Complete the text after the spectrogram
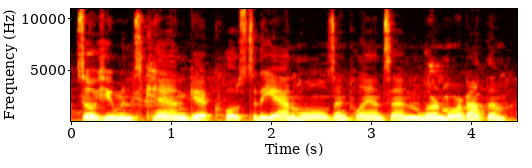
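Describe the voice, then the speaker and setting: A woman's voice: medium pitch, steady tone, moderate pace, dark tone, lightly acted, rough recording. A woman playing a prim, uptight, easily flustered angel little sister in an audio drama, speaking hesitantly. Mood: shy, reflective. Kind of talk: audio roleplay drama acting.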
